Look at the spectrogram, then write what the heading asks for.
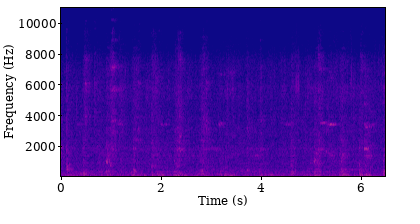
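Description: Open freight wagons rolling past on the track: a steady rumble of steel wheels with irregular clacks over rail joints and a few brief high squeals of wheel on rail.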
